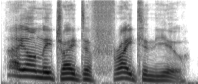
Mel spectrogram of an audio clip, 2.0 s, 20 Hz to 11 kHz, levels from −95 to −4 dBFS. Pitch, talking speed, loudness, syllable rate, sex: 160 Hz, 180 wpm, -16 LUFS, 4.5 syllables/s, male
